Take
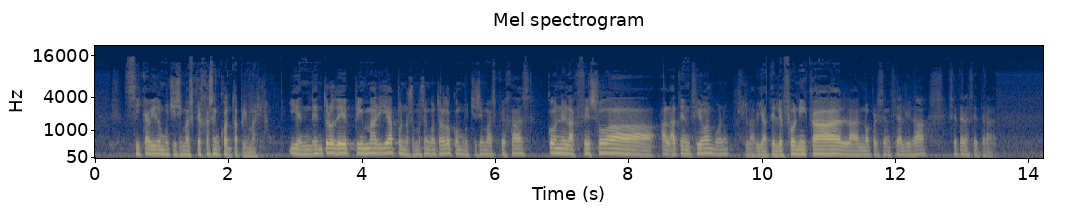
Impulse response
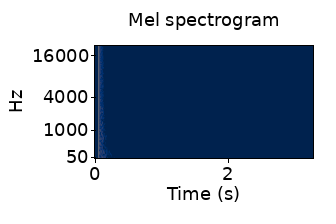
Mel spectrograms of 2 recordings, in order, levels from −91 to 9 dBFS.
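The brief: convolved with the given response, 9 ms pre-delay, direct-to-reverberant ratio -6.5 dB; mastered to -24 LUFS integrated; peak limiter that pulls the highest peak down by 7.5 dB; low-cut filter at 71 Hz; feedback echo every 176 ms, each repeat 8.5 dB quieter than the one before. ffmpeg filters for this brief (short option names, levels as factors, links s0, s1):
-filter_complex "[0:a]highpass=71,alimiter=limit=0.158:level=0:latency=1,aecho=1:1:176|352|528|704:0.376|0.143|0.0543|0.0206,asplit=2[s0][s1];[1:a]atrim=start_sample=2205,adelay=9[s2];[s1][s2]afir=irnorm=-1:irlink=0,volume=3.55[s3];[s0][s3]amix=inputs=2:normalize=0,volume=0.596"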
